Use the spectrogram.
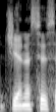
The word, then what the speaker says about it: Genasys: One of the big ones is always about evacuations, and so we want to really encourage folks to download the Genesis app. It's spelled Genasys.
